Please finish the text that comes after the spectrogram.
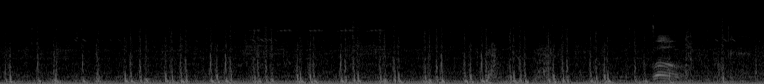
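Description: Horse hooves clip-clopping in the video game Assassin's Creed Origins: a steady trotting rhythm of quiet hoof strikes, with a brief whinny near the end and faint background game sounds.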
